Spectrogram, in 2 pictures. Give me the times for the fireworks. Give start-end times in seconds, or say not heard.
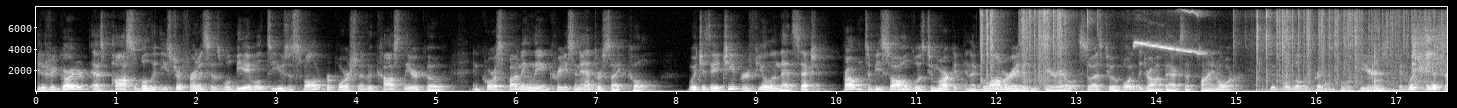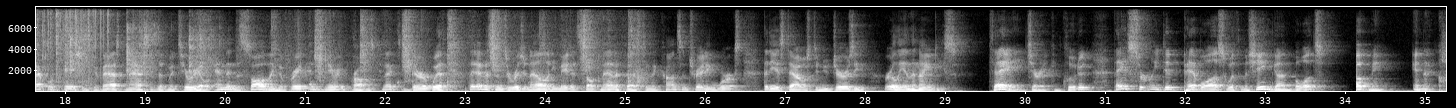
11.8-18.6.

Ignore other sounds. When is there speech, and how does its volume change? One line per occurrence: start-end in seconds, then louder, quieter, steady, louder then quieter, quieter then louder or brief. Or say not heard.
0.0-35.2 steady.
